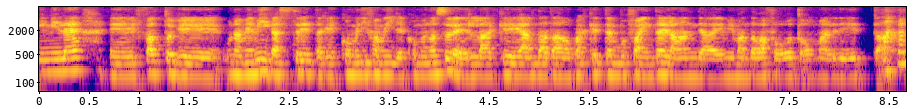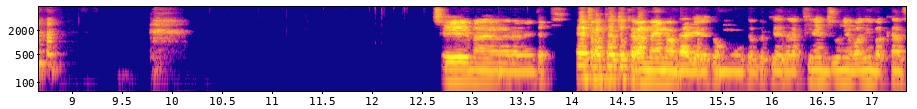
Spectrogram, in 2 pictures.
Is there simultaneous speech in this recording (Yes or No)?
No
